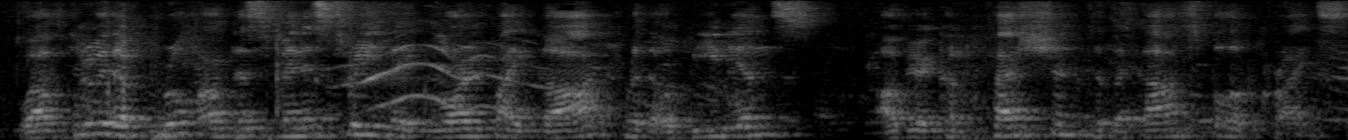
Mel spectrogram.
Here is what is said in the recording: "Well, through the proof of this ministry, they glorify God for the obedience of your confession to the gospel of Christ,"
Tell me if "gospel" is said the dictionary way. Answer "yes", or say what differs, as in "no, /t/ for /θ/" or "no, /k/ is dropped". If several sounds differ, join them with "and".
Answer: yes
